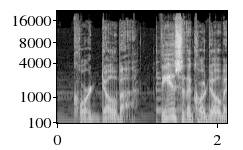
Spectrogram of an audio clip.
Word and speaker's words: Cordoba: cities together stays together Chrysler took some poetic license with the pronunciation of Cordoba the cities may be known as Cordoba but the cars all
